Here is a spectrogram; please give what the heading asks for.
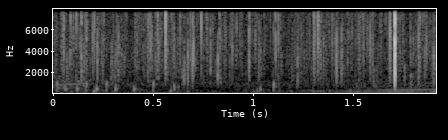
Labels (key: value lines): label: biophony
recorder: SoundTrap 300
